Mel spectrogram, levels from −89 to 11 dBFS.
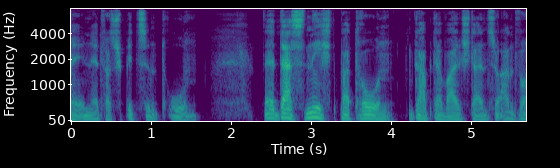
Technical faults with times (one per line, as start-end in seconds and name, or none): none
